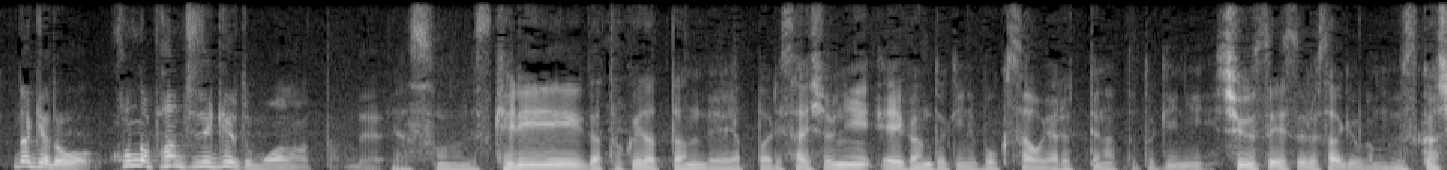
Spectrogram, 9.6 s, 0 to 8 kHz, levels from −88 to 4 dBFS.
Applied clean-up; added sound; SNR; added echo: none; none; none; none.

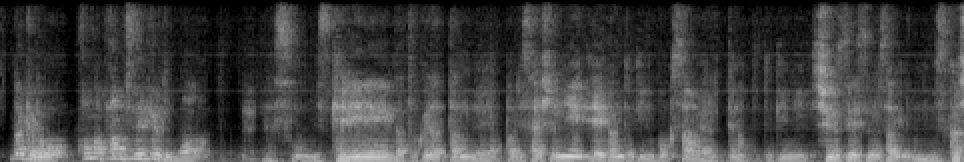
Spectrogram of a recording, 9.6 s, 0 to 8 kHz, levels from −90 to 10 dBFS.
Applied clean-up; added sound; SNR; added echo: neural separator model SepFormer DNS4.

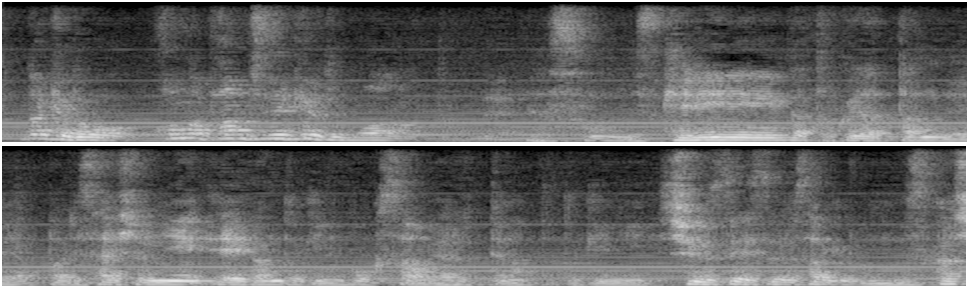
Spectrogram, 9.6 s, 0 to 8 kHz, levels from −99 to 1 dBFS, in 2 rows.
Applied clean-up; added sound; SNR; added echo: none; Organ; 14 dB; reverberation time 0.3 s.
